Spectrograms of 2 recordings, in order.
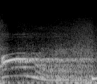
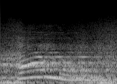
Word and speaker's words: almond: The nut that we eat or grind into bubble tea is pronounced as almond, not almond.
